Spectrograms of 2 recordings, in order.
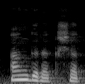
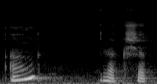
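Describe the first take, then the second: First: Said in the usual way. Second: अंगरक्षक drawn out slowly, syllable by syllable; slow careful reading. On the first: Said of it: "आगे जो मैंने शब्द लिखा हुआ है". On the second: Shown as a demonstration. Teacher reads the word slowly for pupils to follow. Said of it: "अंग हो गया शरीर".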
